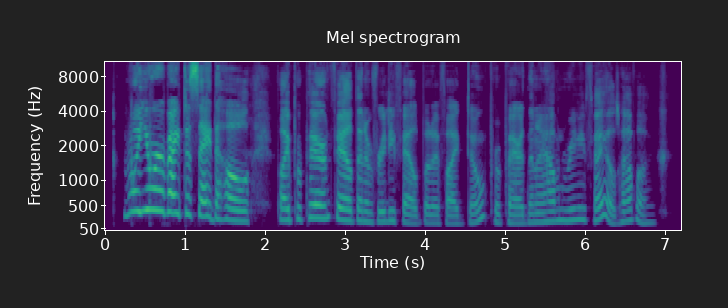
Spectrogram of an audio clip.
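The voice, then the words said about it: Imitates another person's voice. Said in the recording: “a me voice ... my general guy impression voice ... a great Brian”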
